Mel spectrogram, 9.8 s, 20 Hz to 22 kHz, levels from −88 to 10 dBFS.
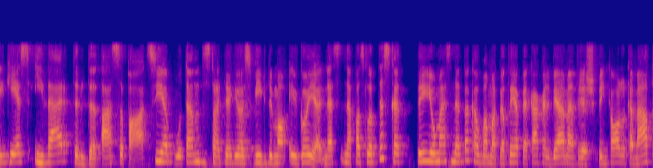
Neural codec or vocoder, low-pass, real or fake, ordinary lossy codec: codec, 16 kHz, 1 kbps, X-Codec, HuBERT features, trained on LibriSpeech; 7.2 kHz; fake; MP3, 64 kbps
